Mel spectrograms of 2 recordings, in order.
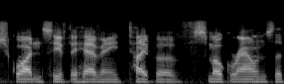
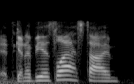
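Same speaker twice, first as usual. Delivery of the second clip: pitched-up line, called out loudly; 5 semitones higher than usual. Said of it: "I'm gonna yell out".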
